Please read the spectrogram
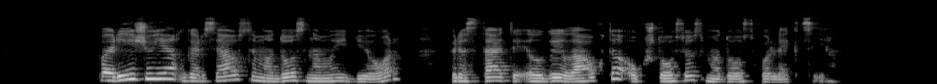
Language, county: Lithuanian, Panevėžys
